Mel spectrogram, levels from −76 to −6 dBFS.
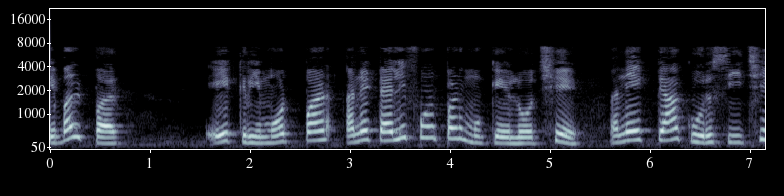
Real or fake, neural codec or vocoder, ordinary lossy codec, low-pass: fake; codec, 44.1 kHz, 7.8 kbps, Pupu-Codec; MP3, 32 kbps; 7.2 kHz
